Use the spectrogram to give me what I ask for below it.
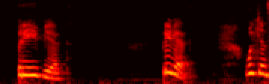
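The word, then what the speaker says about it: привет: one is an informal way to say hello privyet privyet brilliant we can say to our friends you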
